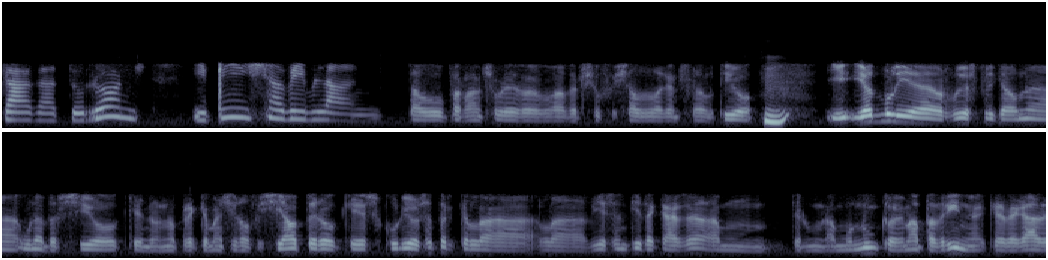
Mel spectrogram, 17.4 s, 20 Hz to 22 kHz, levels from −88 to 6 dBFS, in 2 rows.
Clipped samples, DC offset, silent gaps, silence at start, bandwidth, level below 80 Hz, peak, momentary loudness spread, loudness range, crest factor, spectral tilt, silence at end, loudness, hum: under 0.1%; under 0.1%; none; 0 s; 4.7 kHz; under -90 dBFS; -14 dBFS; 12 LU; 8 LU; 22 dB; -8.5 dB/octave; 0 s; -36 LUFS; none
